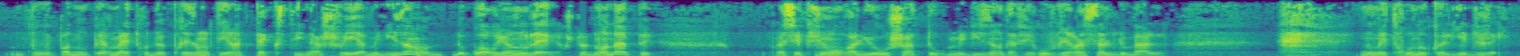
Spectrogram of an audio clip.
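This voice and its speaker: Husky, swooping, bossy old spinster. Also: female voice, extremely low pitch, lively intonation, fairly quick, a little mellow, dull audio, full character voice. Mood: brisk, exasperated. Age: 70s. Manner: theatrical, scolding, primly chatty. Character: bossy elderly French spinster, exasperated but doting sister. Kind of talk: old-fashioned French radio mystery play acting.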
